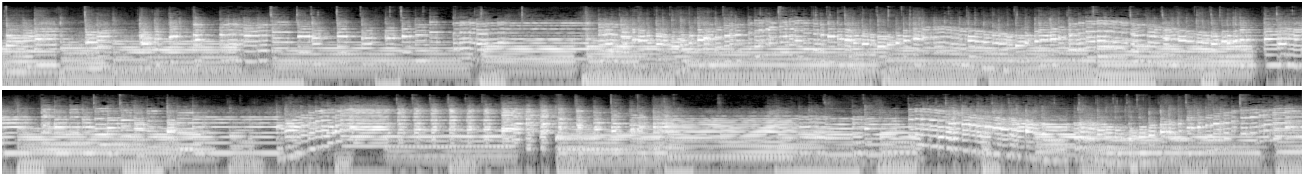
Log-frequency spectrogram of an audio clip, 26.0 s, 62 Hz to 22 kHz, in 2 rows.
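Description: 1955 Hammond B-3 tonewheel organ played through a Leslie 122 speaker: sustained chords over a moving bass line, with quick runs up and down the keyboard, in a neo-soul/gospel style.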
